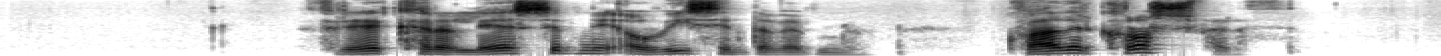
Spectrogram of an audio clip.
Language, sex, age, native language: Icelandic, male, 30-39, Icelandic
